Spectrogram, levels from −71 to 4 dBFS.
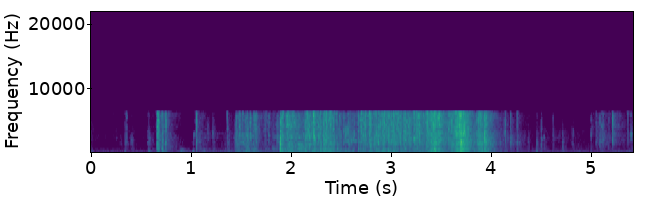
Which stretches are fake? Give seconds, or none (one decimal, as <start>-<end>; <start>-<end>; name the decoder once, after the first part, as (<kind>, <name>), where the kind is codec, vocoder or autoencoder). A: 0.0-2.1 (vocoder, WaveNeXt)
